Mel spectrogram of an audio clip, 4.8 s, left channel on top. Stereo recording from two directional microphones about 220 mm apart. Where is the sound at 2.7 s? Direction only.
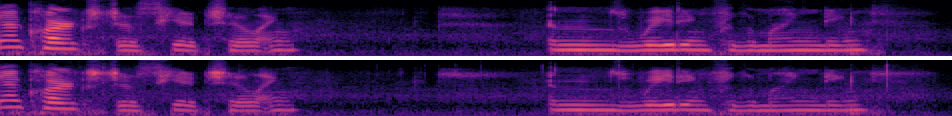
15° left (ahead or behind).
